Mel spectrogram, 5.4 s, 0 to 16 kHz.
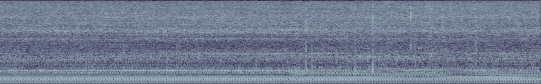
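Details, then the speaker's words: Yamaha EF2000is 2 kW generator in below-zero January weather, powering a whole 3-bed house with the garage lighting just added: steady, even drone at a raised speed under load, no misses or knocks; normal, healthy running. "all right here we go all of this the entire house running off of a Yamaha ef2000 is it is possible"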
